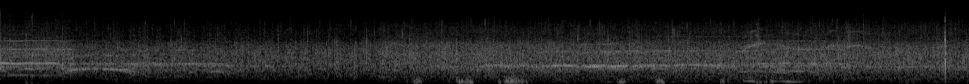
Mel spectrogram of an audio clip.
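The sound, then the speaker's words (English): An audience applauds to welcome a speaker at a gathering, a faint, steady patter of clapping that carries on evenly for nearly ten seconds. “So would you please put your hands together, give a warm homecoming.”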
